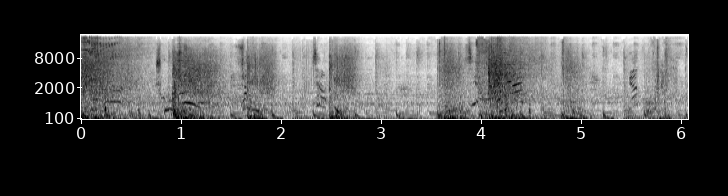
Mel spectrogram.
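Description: Heat Smash attack in the fighting game Tekken 8, a run of heavy impact crashes and whooshing swings in quick bursts, loud and close, with game effects layered throughout.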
